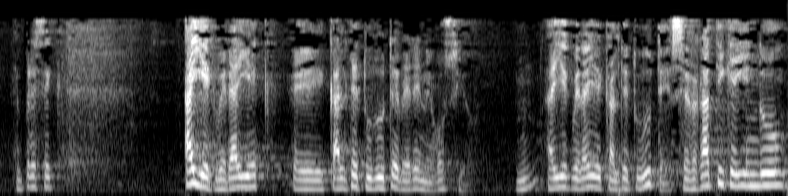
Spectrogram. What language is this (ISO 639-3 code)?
eus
